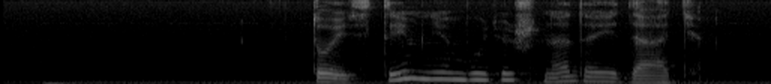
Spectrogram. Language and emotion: Russian, sad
